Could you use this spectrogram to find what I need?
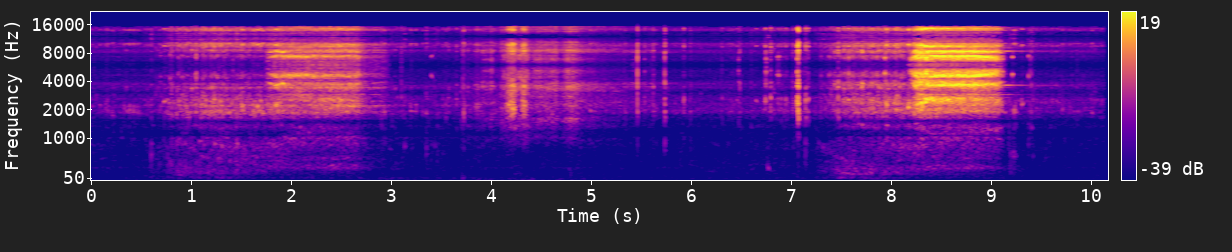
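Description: Bubbles from a diver's breathing gurgle and rush underwater.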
